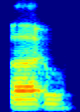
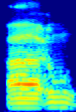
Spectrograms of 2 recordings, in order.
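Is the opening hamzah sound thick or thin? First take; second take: thick; thin. First: The hamzah is said thick and heavy. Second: The hamzah is said thin and light. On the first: The speaker calls it wrong. "kita bacanya dengan a" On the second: The speaker calls it right. "harusnya dibaca a'u"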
